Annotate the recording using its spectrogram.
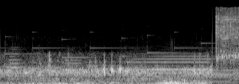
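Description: Background music with light chime-like bell notes, over the muffled low rush of an underwater action camera.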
